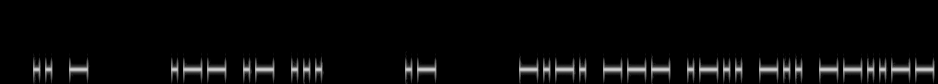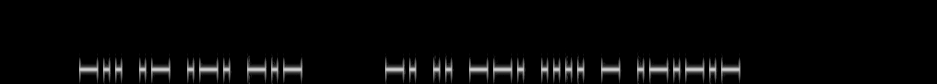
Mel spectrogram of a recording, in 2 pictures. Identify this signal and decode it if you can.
Morse code, heard as a keyed tone, about 21 wpm, 700 Hz. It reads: IT WAS A COLD, DARK NIGHT.
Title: 2x Word-Spacing - Sentences from Top 500 Words - 20wpm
